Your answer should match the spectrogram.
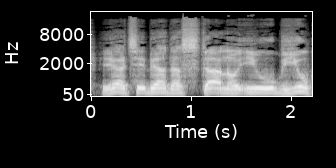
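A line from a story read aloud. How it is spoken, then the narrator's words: Shout. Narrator (Russian): кричал Санчо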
